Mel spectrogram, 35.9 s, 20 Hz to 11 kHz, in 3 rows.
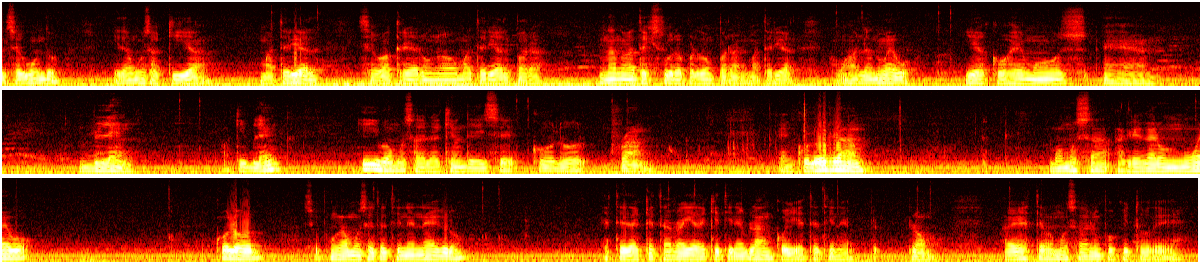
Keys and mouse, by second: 9.4-12.3 drag, 18.2-27.1 drag, 28.7-35.9 drag.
